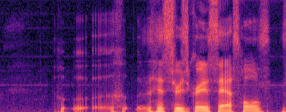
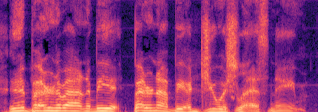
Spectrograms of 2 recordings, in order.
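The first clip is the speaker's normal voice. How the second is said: higher-pitched mock warning; mock threatening demand; 7 semitones higher than usual. Nazi delivery man checking a signature, mock threatening. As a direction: warn them like a fed-up enforcer.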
